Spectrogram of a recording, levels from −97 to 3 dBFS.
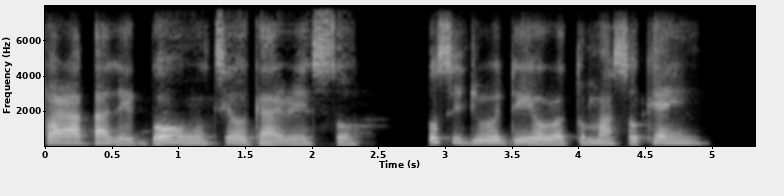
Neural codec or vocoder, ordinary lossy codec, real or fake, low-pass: codec, 32 kHz, 1.9 kbps, SNAC; Opus, 24 kbps; fake; 7.2 kHz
